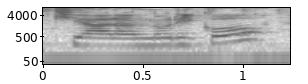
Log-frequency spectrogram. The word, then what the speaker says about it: Chiara Noriko: It's Chiara Noriko. Actually, it's Chiara Noriko. The way you pronounce it right, but yeah.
